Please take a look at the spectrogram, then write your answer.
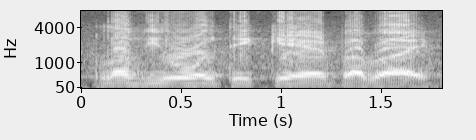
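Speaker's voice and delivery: usual speaking voice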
